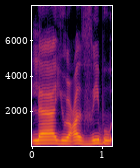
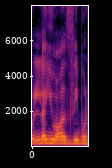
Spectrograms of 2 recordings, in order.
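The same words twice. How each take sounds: First: The vowel in the first word is long. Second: The vowel in the first word is short. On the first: The speaker calls it right. "लाम पर अलिफ मद्दा है" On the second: The speaker calls it wrong. "इसको ला युअज़्ज़िबु नहीं पढ़ना"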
